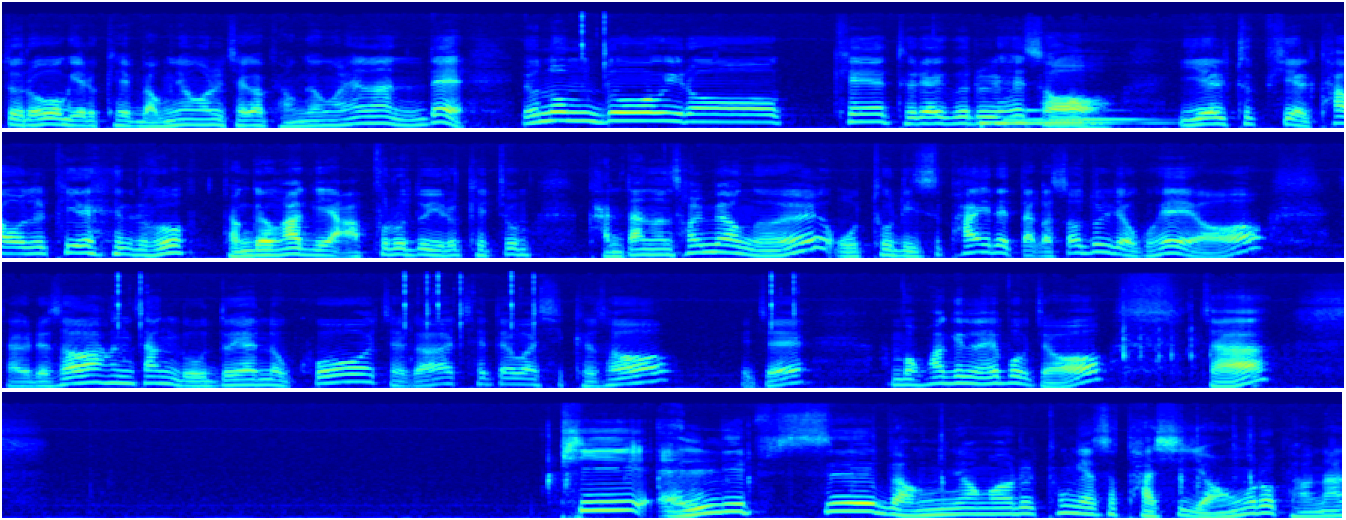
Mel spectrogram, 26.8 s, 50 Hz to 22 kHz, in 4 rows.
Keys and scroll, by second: 19.0 Escape, 19.2 Escape, 19.3 Escape, 22.6-24.2 typing, 24.7 Return, 26.1 0, 26.3 Return.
